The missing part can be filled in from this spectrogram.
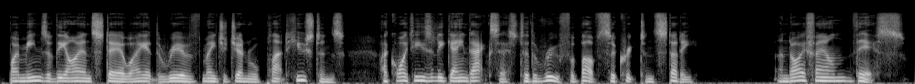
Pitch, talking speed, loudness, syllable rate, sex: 145 Hz, 190 wpm, -17 LUFS, 5.7 syllables/s, male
